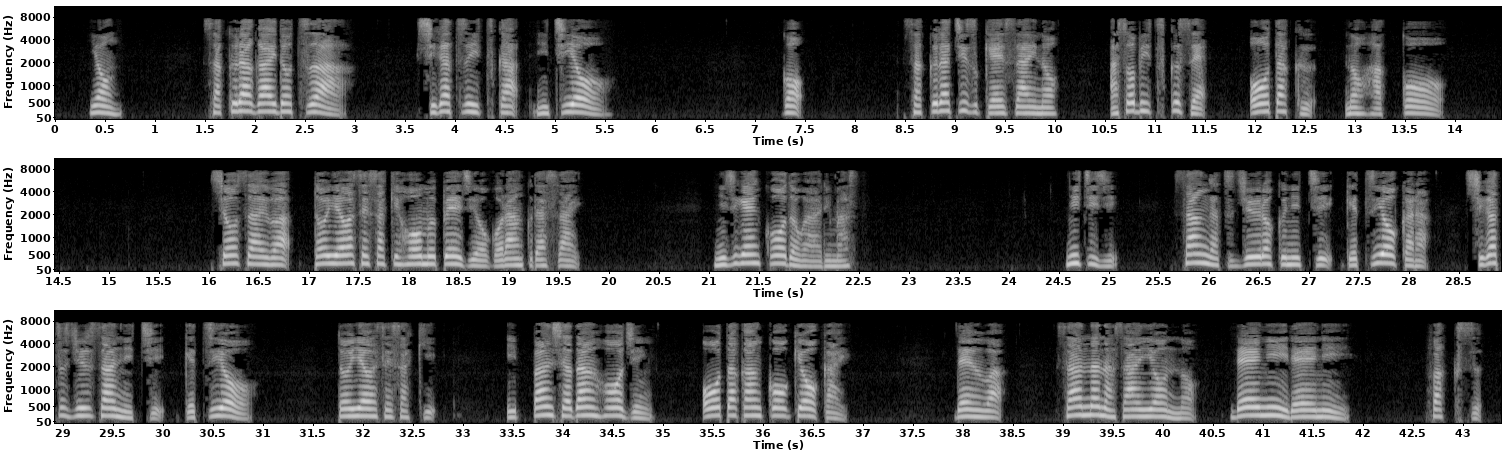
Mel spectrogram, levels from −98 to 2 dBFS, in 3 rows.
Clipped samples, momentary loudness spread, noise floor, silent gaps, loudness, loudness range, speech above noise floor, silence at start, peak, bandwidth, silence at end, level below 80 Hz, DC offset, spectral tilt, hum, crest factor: under 0.1%; 13 LU; -77 dBFS; none; -23 LUFS; 6 LU; 55 dB; 0.35 s; -4 dBFS; 8 kHz; 0.2 s; -64 dBFS; under 0.1%; -4.5 dB/octave; none; 20 dB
